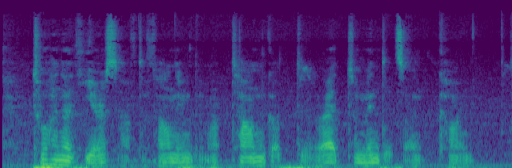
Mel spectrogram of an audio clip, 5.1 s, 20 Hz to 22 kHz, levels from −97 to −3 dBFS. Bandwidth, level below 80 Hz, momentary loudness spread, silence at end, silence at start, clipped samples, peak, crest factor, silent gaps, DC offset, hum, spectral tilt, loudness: 15 kHz; -40 dBFS; 12 LU; 0.1 s; 0.05 s; under 0.1%; -14 dBFS; 20 dB; none; under 0.1%; none; -5.5 dB/octave; -37 LUFS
